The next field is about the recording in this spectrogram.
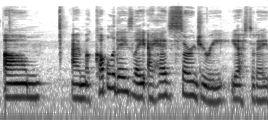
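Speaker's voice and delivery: usual speaking voice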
